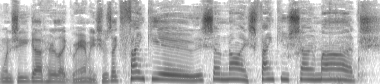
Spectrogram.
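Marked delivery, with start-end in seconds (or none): 1.5-4.8 put-on very British accent, high pitched and slow. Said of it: "She's very British".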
